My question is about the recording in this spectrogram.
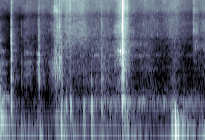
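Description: Paper scratch cards being handled and moved: soft rustling with a few sharp clicks, the loudest about a second and a quarter in, and a low thump near the end.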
